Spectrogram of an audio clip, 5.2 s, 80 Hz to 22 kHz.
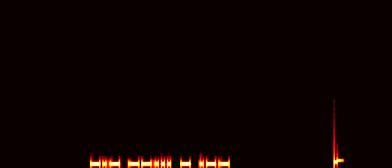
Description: Morse code, heard as a keyed tone, about 28 wpm, 700 Hz. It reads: K7TW
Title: USA Call Signs - 4 Characters - 2x Character Spacing - 28wpm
